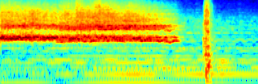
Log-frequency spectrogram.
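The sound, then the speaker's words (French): A car brakes hard to stop in the middle of traffic, not on the roadside, on the Francilienne not far from the Paris périphérique, with a loud, sustained tire screech lasting nearly two seconds, then cuts off, followed by a brief sharp thump. No one speaks. “il dit arrête-toi, arrête-toi, en plein milieu de circulation, hein. même pas sur le bas-côté, tout ça.”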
